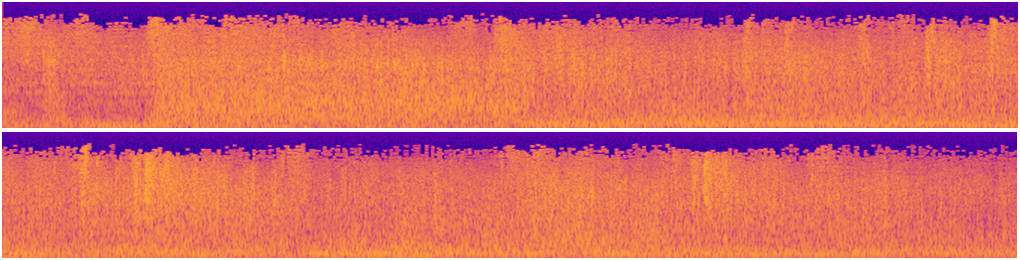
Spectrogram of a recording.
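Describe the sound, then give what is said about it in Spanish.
A dense barrage of Japanese artillery and gunfire raining on American troops landed on the southwest coast of Iwo Jima: deep booms and sharp cracks pile up without pause over a constant roaring rumble, loud and chaotic for the whole stretch, with no voices. “Después, una tormenta de fuego japonés llueve sobre ellos.”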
